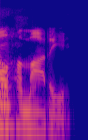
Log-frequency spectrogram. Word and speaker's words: Ali Al-Hamadi: And we signed Ali Howe Hamadidi, I think that's how you pronounce it. The Iraqi international. – Ali Al-Hamadi.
